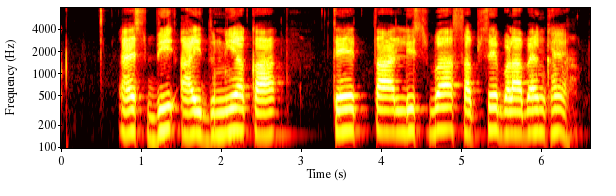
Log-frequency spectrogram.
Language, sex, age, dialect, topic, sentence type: Hindi, male, 25-30, Awadhi Bundeli, banking, statement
